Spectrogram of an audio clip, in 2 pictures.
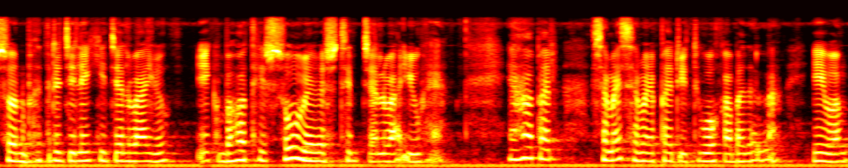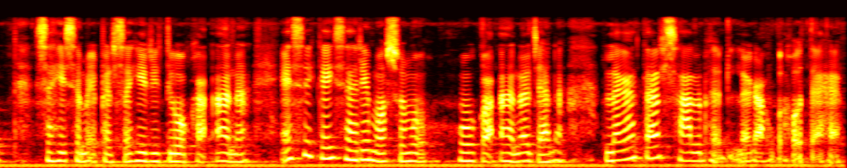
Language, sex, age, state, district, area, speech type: Hindi, male, 30-45, Uttar Pradesh, Sonbhadra, rural, spontaneous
